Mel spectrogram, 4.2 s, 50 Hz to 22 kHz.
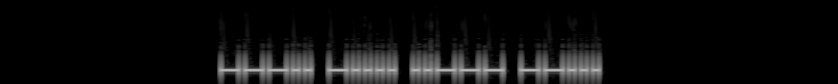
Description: Morse code, heard as a keyed tone, about 39 wpm, 700 Hz. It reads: 8627
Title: Numbers - 4-Digit 40wpm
